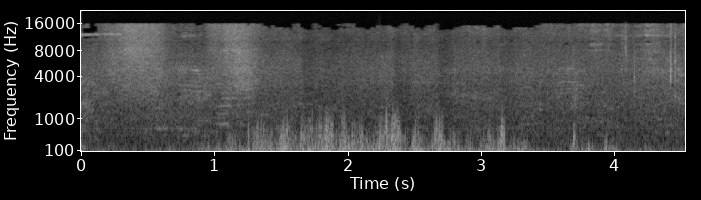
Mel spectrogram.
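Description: Fabric rustles as cloth is unfolded and lifted.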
